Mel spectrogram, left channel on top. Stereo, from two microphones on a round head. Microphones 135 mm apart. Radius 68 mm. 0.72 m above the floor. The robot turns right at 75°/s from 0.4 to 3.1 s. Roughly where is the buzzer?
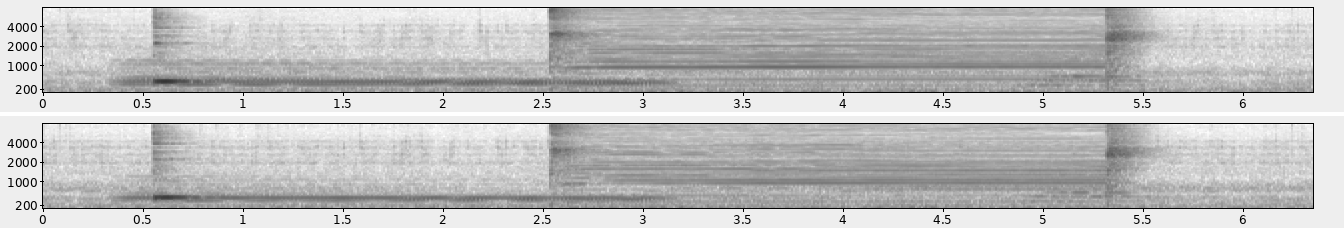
Left.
